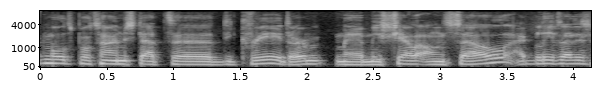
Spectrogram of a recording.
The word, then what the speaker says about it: Michel Ancel: We've already said multiple times that the creator, Michel Ancel, I believe that is how it's supposed to be pronounced, the creator of Rayman, he was only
